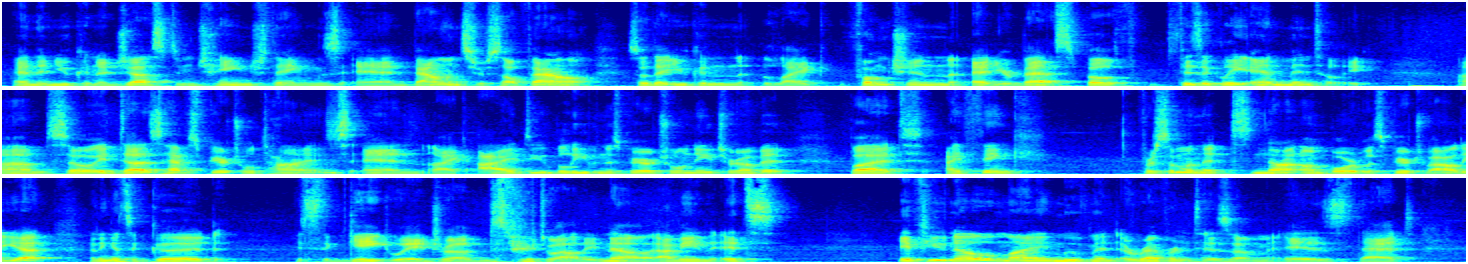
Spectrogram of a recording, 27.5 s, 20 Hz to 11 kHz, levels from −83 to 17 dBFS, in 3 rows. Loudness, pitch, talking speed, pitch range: -25 LUFS, 105 Hz, 170 wpm, 95-120 Hz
